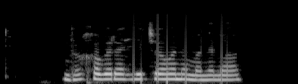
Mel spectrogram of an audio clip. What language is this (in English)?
Pashto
